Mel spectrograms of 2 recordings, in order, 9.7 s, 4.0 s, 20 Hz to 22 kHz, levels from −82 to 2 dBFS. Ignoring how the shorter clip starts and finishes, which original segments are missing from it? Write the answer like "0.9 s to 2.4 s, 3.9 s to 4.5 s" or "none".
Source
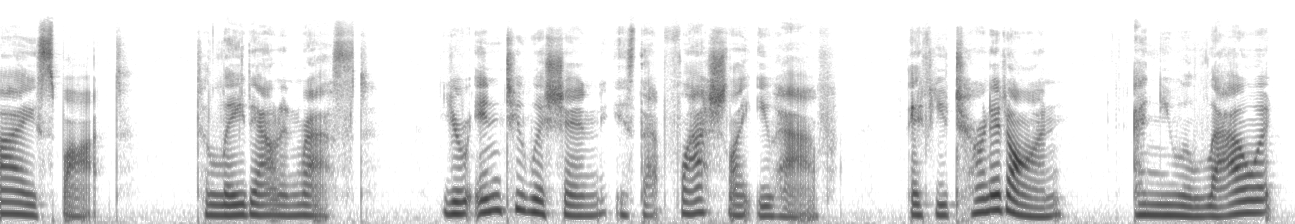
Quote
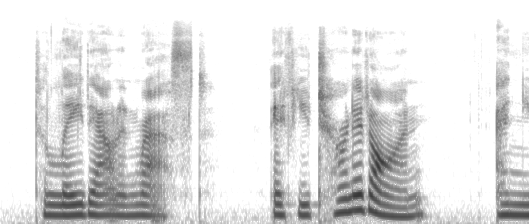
3.2 s to 6.8 s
